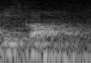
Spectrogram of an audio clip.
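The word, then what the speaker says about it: فقه: Fa, qaf, ha, ya, bukan fa, kaf, ha, bukan. Makanya sebetulnya dibacanya fikih, qaf ya. Kalau orang Malaysia, orang Melayu itu sering disebutnya fiqh. Pelajaran fiqh. Karena qaf bukan pakai k.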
